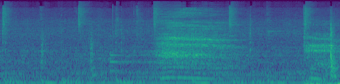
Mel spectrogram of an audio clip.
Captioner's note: deep sighs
